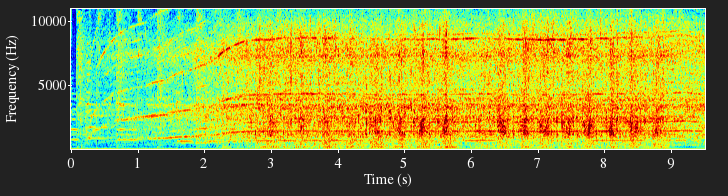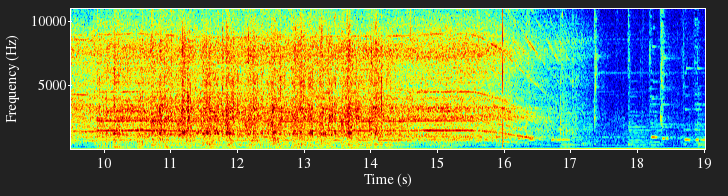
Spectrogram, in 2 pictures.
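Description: Electric hand mixer beating eggs and powdered sugar in a plastic bowl: the motor whine rises as it speeds up, runs steadily with a rattling in the first half, dips briefly about halfway and picks up again slightly higher, then winds down near the end as it is switched off.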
